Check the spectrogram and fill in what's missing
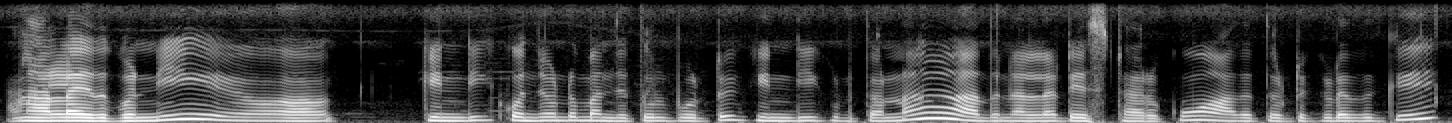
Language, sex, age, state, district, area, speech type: Tamil, female, 30-45, Tamil Nadu, Thoothukudi, rural, spontaneous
